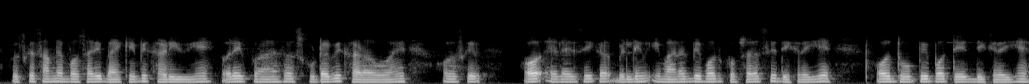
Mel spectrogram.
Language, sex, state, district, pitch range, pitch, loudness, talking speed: Hindi, male, Uttarakhand, Uttarkashi, 120-130 Hz, 125 Hz, -21 LUFS, 235 wpm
